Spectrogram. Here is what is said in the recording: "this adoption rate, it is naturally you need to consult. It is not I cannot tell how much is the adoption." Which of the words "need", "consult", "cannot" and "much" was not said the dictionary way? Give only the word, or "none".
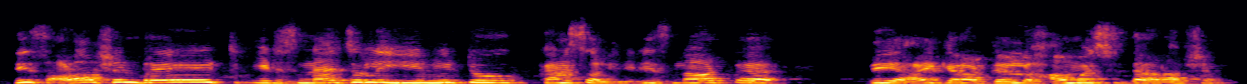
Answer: none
